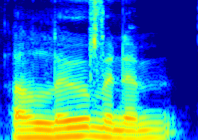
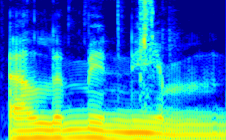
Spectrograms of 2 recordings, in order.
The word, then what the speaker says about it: aluminium: No, my American friends, it's not aluminum. It's aluminum. That's exactly how you spell it. It's how you write it down. And that's how you have to say it.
